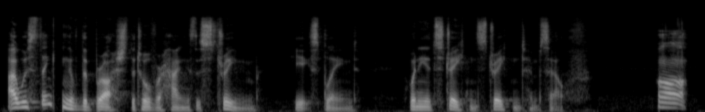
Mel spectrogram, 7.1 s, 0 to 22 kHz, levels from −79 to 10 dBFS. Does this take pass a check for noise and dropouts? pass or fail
fail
